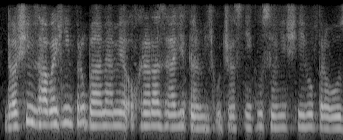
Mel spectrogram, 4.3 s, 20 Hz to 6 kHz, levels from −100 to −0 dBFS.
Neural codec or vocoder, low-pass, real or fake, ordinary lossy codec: codec, 24 kHz, 0.9 kbps, WavTokenizer, medium speech release version 1; 5.4 kHz; fake; none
